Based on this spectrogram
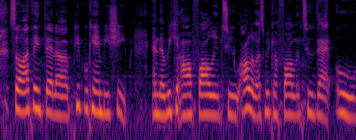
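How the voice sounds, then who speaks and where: With fairly even intonation, a woman speaks in a plain, everyday voice. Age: 20s. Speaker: podcast host. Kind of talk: solo podcast monologue. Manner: casual, conversational.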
